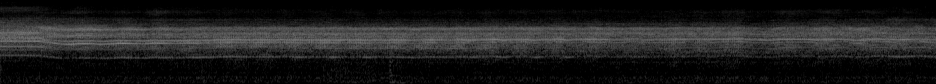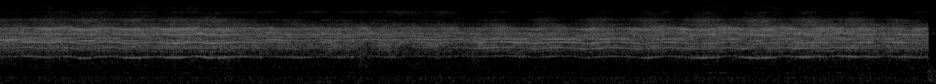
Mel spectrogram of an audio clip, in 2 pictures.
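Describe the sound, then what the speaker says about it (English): An electric shaver running continuously across a head, a steady high-pitched buzzing drone that holds for the full stretch with slight wavering as it moves over the scalp, close and fairly loud. "I want you guys to be able to see how good this shaver works"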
